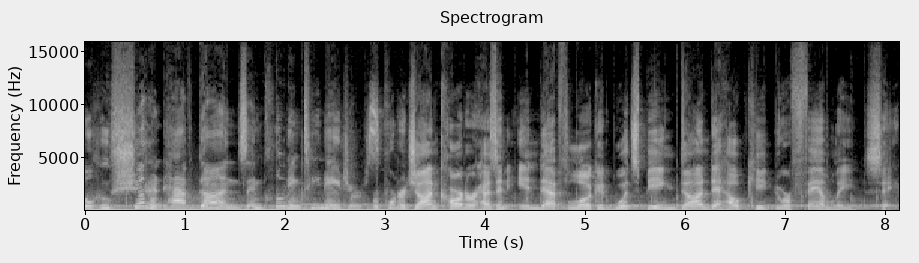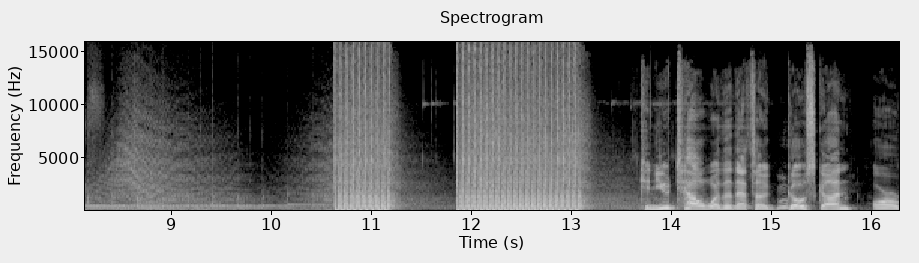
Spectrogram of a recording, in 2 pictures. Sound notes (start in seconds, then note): 8.6 screen whooshing; 11.8 gunfire exploding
